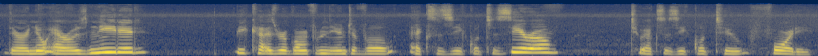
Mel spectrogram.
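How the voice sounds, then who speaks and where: A woman teaching math step by step, speaking in a deliberate, instructive way with pauses between phrases. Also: mid-range voice, a little mellow, rough recording. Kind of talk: scripted step-by-step instructional narration.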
